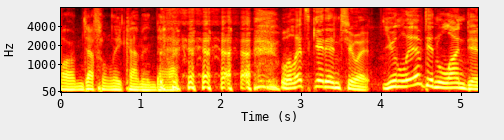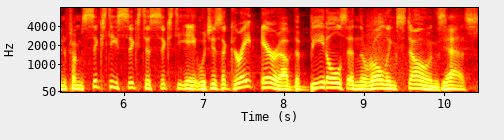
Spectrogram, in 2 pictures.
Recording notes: Recording from The Lemon Tree Café & Market in Las Vegas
